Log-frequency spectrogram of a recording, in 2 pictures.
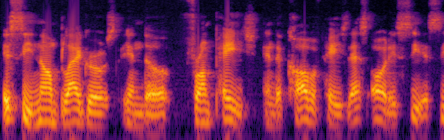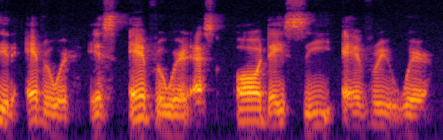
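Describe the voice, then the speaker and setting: A man with a deep voice hosts his own video, delivering a casual opinion monologue to camera. His intonation stays fairly even, his pace is moderate with few pauses, and his tone is fairly bright. He stutters and repeats words, hammering emphatic points again and again.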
